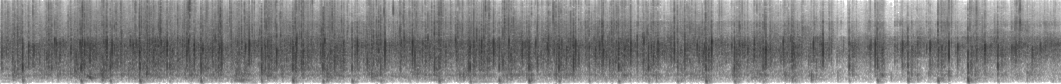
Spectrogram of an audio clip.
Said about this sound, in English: we want to stand and give her a big standing ovation for her job that she's done raising these kids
